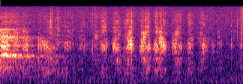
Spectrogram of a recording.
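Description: Faint scratching as a glue bottle's nozzle is drawn across the back of a card tag, spreading liquid glue.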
